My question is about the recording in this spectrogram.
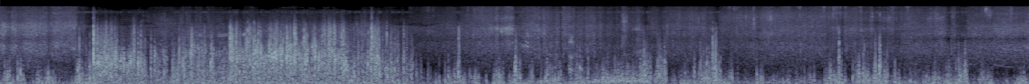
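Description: Wind blowing across a phone's microphone in gusts, a loud low rush that is strongest from about one to four seconds in.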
